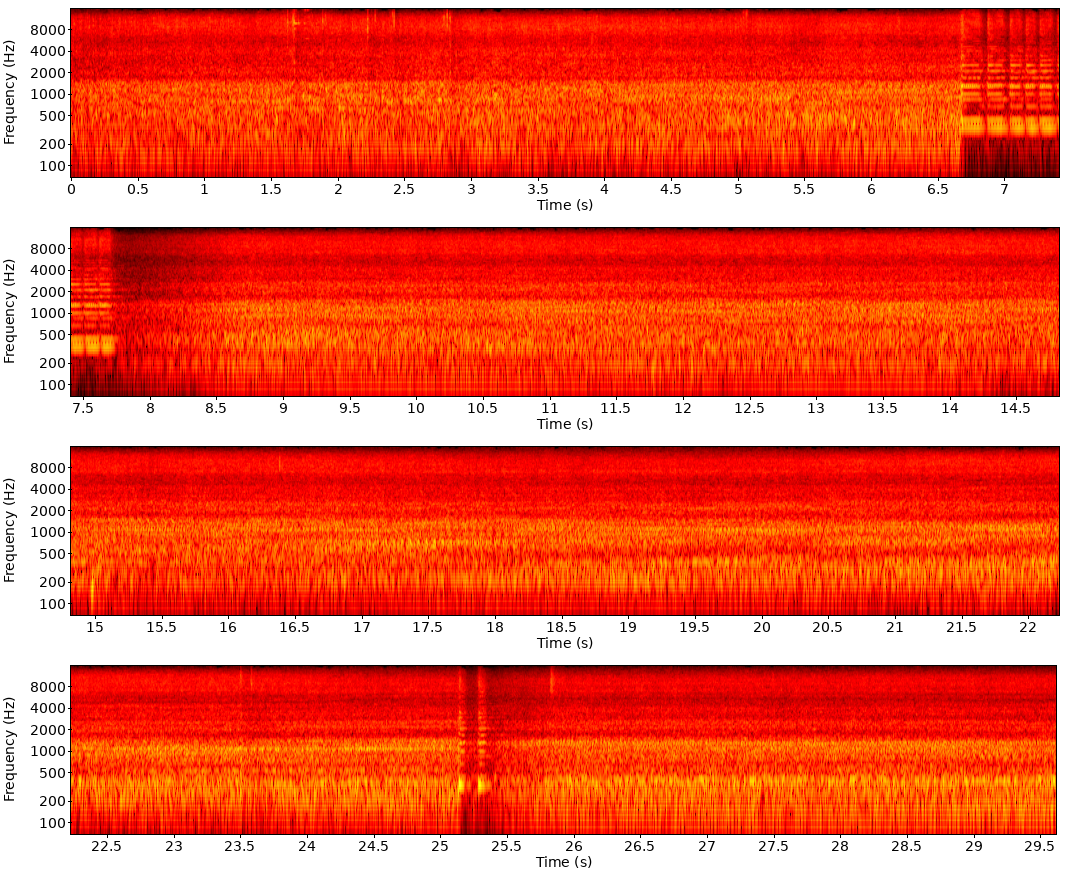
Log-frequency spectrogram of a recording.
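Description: A heavy Mitsubishi Fuso diesel dump truck's engine runs steadily under load on the climb. A vehicle horn sounds once, for about a second, around seven seconds in.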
